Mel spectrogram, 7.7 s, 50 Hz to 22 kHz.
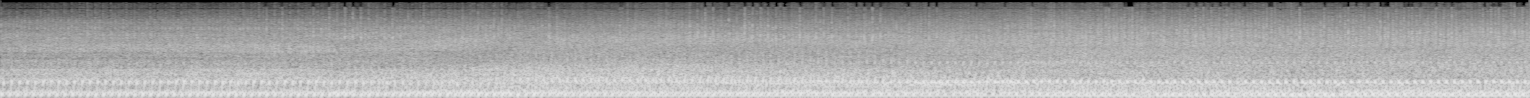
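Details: Freshly restored single-cylinder mower after about 20 minutes running, no overheating: steady even drone, no misses, knocks or surges; runs fine, slightly loud from a suspected small exhaust leak.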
